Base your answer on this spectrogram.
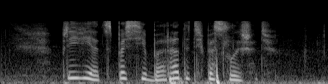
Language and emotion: Russian, positive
